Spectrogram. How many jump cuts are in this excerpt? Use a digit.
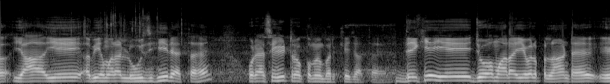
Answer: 1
